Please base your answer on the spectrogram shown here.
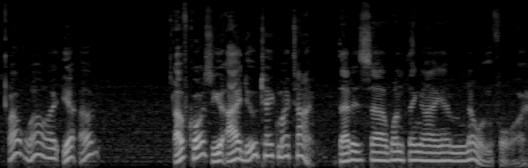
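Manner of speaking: openly proud, boastful tone. Voicing a merchant in the game who admits he is slow: said proudly. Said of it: "proudly sa-, says that and kinda puffs his chest out".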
